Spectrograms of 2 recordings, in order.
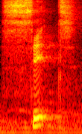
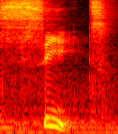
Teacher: the I sound, as in the verb to hit or sit, I, and a longer sound that's E.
